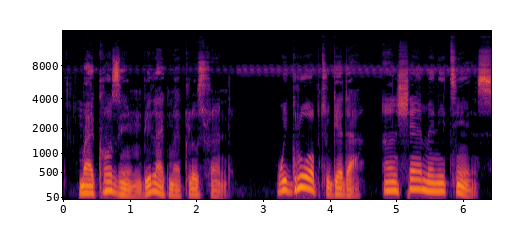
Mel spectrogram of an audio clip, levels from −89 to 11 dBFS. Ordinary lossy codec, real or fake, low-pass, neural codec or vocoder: none; real; 14.4 kHz; none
